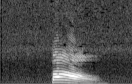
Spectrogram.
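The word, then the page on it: bao4: tone 4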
